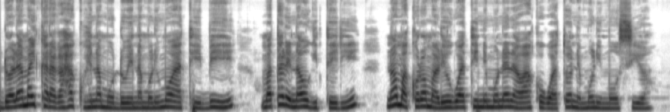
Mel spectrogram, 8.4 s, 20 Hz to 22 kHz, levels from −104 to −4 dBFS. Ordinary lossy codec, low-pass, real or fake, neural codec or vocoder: none; none; real; none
